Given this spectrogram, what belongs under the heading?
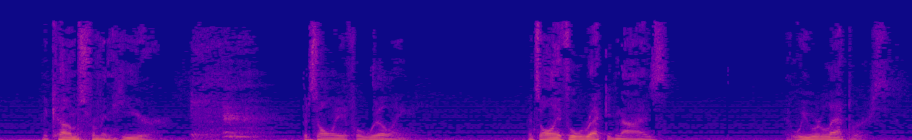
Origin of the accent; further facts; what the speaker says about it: Alabama, United States; I love those stories about growing up in Alabama, you know, in Pawpaw's farm in Alabama.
